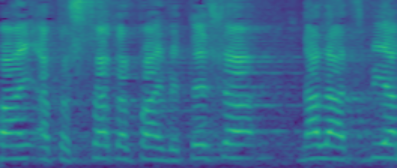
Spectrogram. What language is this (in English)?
Hebrew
